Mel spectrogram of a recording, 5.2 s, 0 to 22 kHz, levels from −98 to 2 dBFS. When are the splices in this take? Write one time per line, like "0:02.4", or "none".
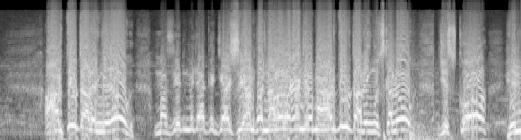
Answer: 0:04.3

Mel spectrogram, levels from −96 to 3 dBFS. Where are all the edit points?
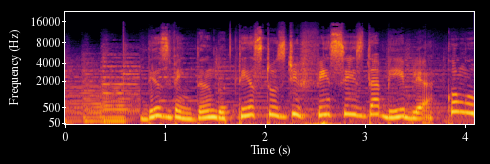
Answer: none

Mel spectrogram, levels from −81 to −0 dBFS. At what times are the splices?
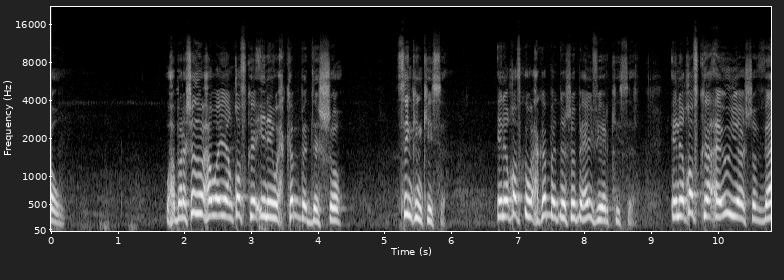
none

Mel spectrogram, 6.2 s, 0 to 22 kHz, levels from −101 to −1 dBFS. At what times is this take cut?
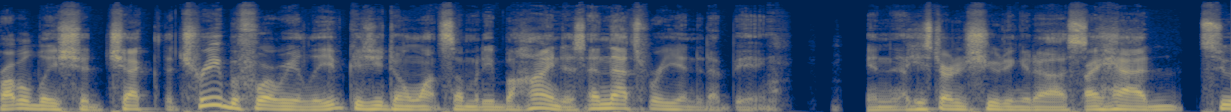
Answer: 0:02.9
0:04.4
0:05.4

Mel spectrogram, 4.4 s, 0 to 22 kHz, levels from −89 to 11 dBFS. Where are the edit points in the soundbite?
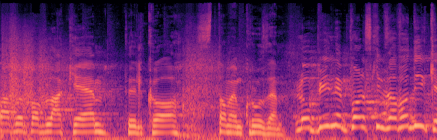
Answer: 0:01.1
0:02.9

